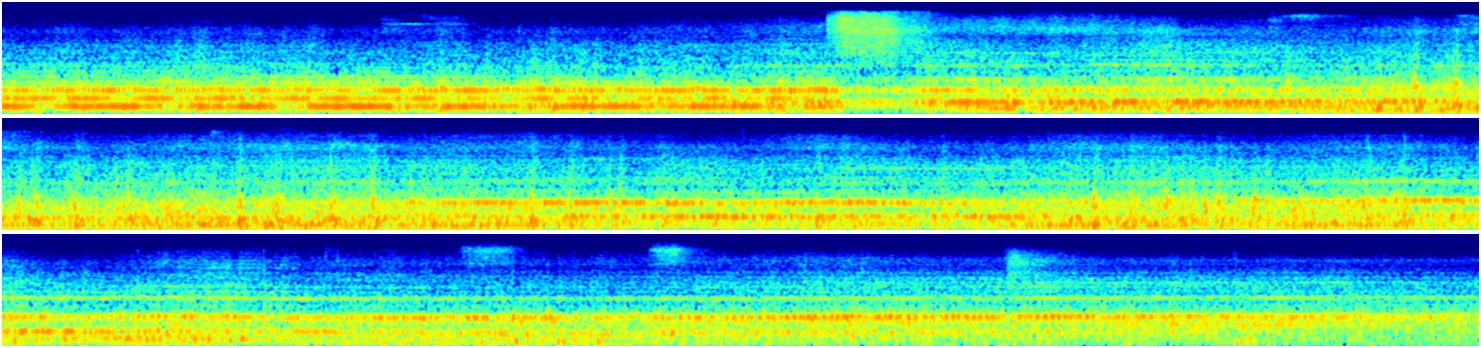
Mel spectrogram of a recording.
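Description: EMU local train passing close by: wheels rumbling and clattering over rail joints, with a steady electric whine. A long held horn at the start cuts off about four seconds in, and the sound fades near the end.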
